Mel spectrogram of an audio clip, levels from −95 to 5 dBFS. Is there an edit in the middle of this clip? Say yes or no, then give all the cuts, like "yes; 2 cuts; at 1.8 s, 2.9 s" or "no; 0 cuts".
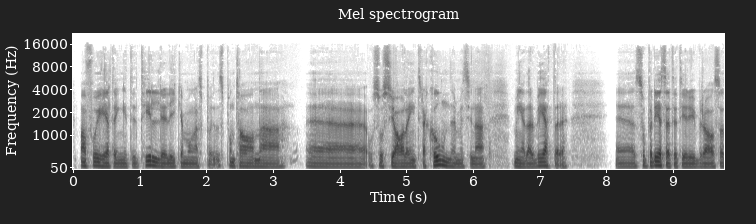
no; 0 cuts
